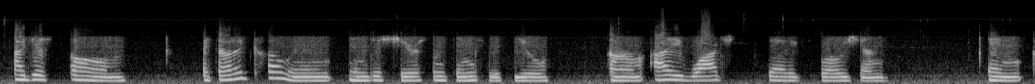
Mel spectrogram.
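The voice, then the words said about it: Tired-sounding voice. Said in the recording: “You sound tired. ... You sound tired.”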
